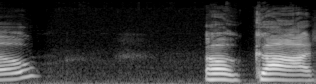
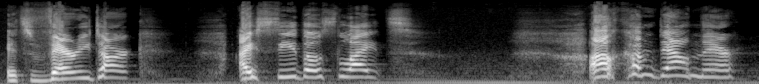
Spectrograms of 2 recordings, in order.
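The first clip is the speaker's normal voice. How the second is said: calling out; 7 semitones higher, 5 dB louder than usual. Retold or imitated. Retelling a lost woman calling.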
